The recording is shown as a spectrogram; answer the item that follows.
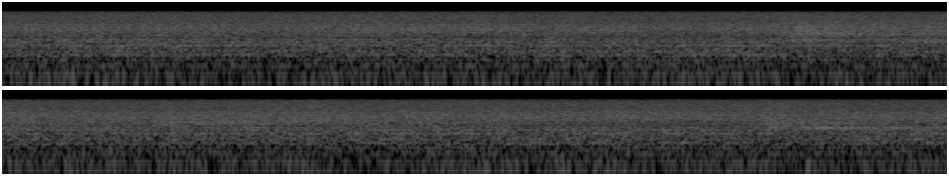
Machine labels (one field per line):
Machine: fan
